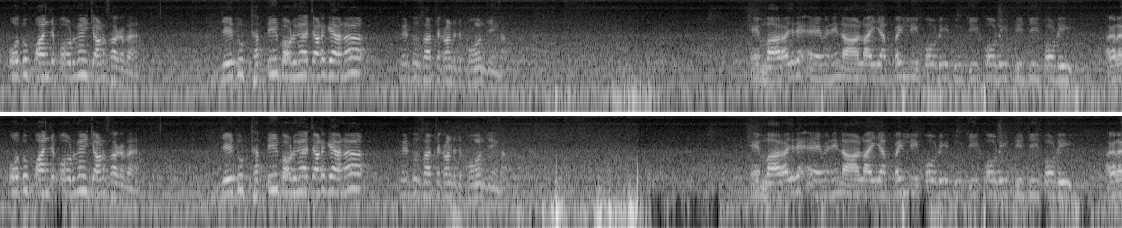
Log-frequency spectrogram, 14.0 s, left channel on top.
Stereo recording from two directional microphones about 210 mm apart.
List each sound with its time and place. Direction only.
0.1 s speech: 5° left (ahead or behind)
2.7 s speech: 5° left (ahead or behind)
9.4 s speech: 5° left (ahead or behind)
